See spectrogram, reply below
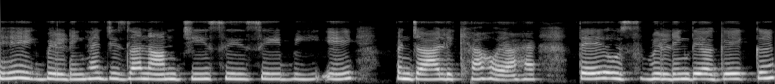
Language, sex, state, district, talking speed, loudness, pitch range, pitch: Punjabi, female, Chandigarh, Chandigarh, 160 wpm, -13 LUFS, 240-260 Hz, 250 Hz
